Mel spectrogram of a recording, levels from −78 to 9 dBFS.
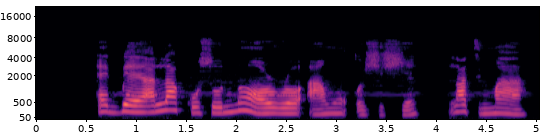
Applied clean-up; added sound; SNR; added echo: neural mask model DeepFilterNet 3.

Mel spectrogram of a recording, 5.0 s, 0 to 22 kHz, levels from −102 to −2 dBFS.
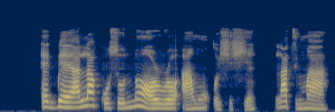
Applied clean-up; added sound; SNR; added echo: neural mask model Resemble Enhance denoiser.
